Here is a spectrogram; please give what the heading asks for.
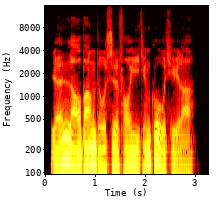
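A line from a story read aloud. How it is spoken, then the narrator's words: Calm, flat after silence. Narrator (Chinese): 天风大师默然半晌，淡淡地说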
